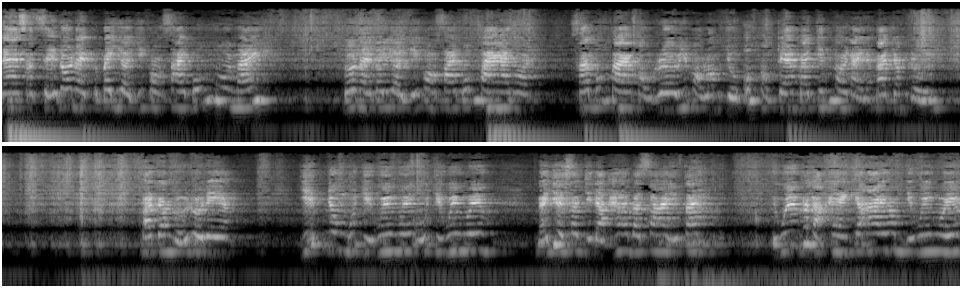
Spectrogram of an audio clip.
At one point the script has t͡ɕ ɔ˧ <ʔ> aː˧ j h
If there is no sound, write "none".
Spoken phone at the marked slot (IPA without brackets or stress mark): ʔ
